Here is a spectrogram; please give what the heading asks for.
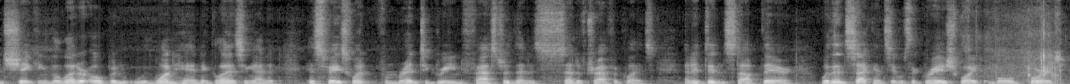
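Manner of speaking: plain reading voice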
